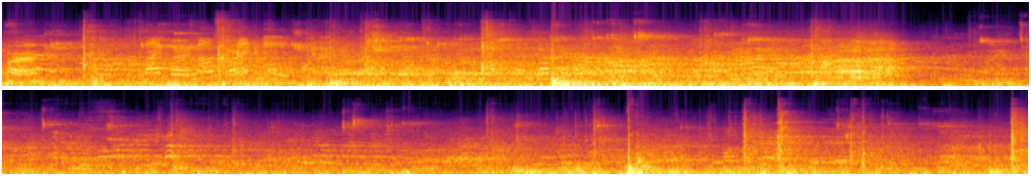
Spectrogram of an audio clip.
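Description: Shuttlecocks pop off badminton rackets in a large echoing hall.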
